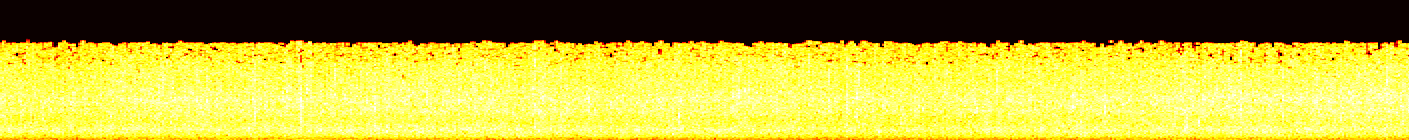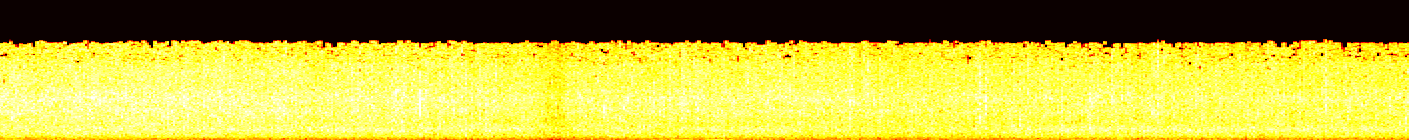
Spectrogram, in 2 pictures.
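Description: Steady heavy rain falling, an even hiss of countless drops on hard surfaces.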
